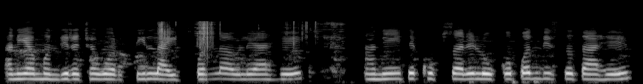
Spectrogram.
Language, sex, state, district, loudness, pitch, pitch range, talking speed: Marathi, female, Maharashtra, Chandrapur, -19 LUFS, 250 Hz, 240-255 Hz, 150 wpm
